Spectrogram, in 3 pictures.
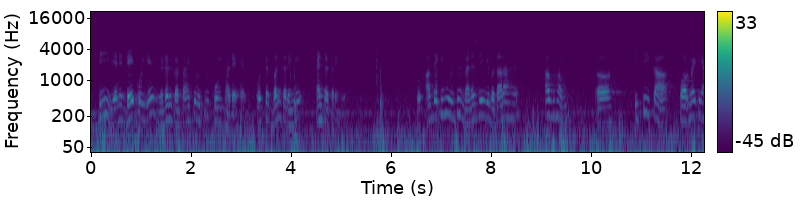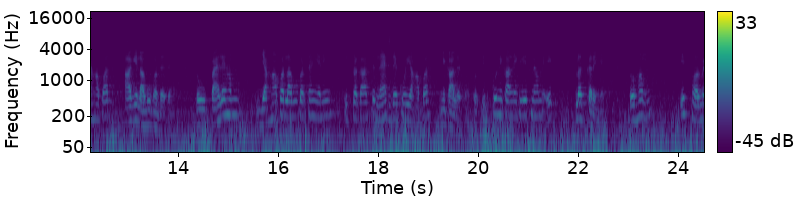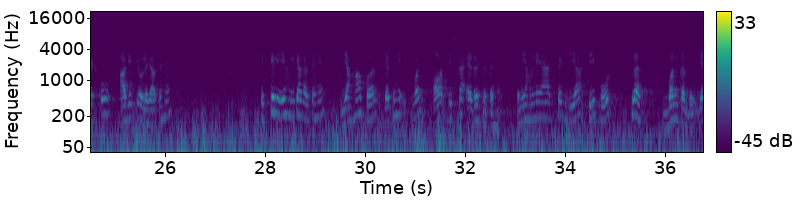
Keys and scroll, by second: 3.4 ctrl+shift+0, 6.0 ctrl+Return, 27.3 ctrl+F7.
